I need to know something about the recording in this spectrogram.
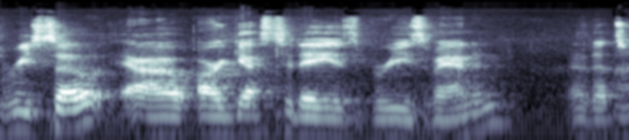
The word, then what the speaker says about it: Bries Vannon: Our guest today is Bries Vannon. That's correct. That's how you pronounce it.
